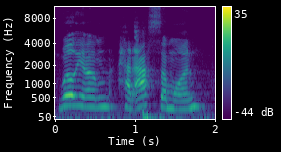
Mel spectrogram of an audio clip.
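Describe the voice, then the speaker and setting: A young woman speaks slowly in a high, sharp voice as co-host of an eating vlog. Eating and chatting casually, she meanders and hesitates, filling her talk with fillers and restarts.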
